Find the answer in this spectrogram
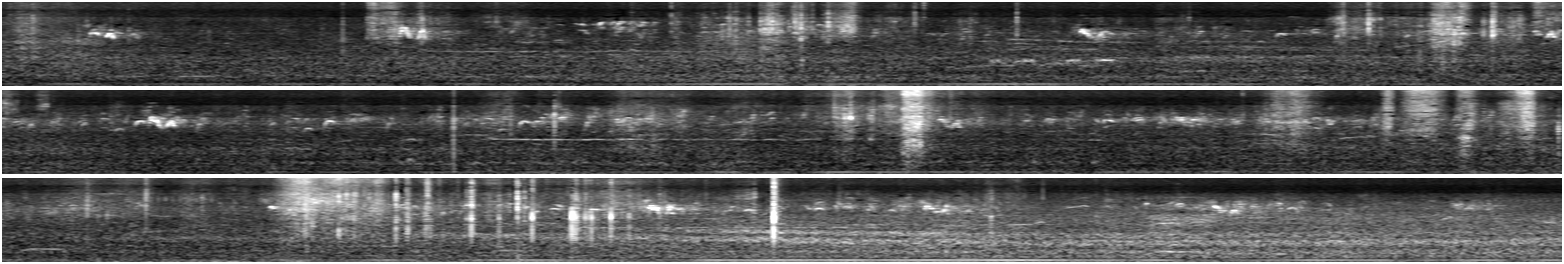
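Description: Faint garden ambience: scattered small bird chirps over a low, steady rumble with a faint hum. The rumble grows louder over the last several seconds.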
